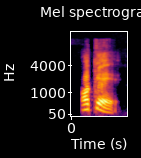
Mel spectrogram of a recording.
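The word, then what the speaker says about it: ث: করতে হবে ঠিক আছে হালকা বাতাস দেখেন নিয়ে মুখে হাত দেন সাটু উচ্চারণটা আপনার যখন করতেছেন তখন আপনার মুখ দিয়ে বাতাস বের হচ্ছে কিনা এটা খেয়াল করতে হবে সা আপনারা হয়তো আওয়াজটাও শুনতেছেন যে এখানে বাতাসের আওয়াজ যাচ্ছে মাইক্রোফোনে সা অনেকে হয়তো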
